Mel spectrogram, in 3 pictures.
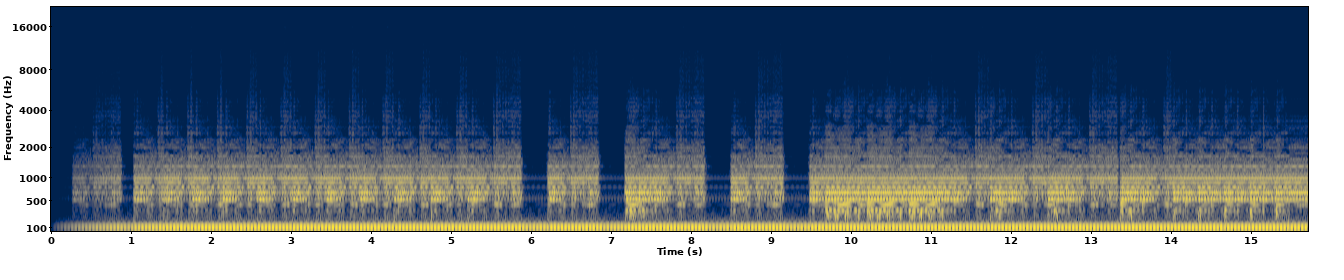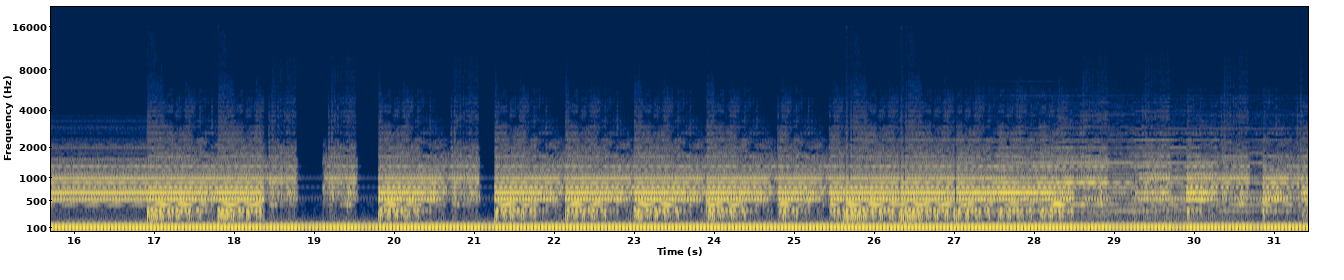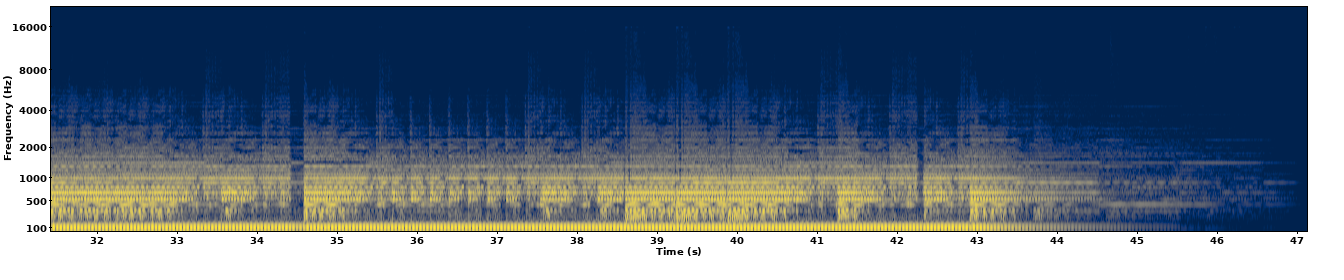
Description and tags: A long chord from a Nord Modular synthesizer processed using real time convolution from a field recording that is playing back random chunks for extra glitches.
quiet, synthesizer, ambient, drone, sound-design, glitch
